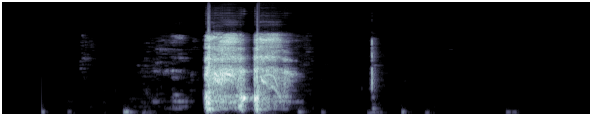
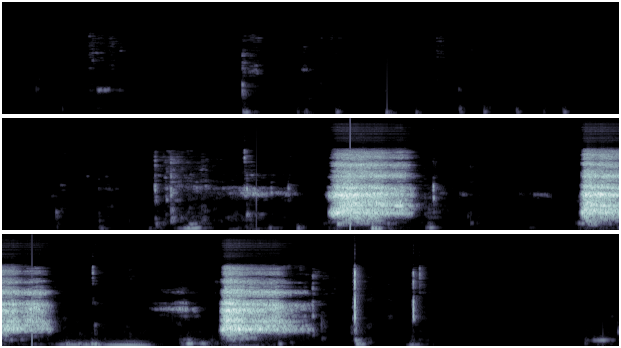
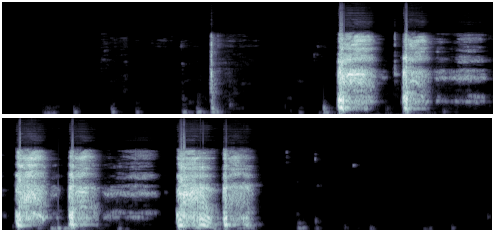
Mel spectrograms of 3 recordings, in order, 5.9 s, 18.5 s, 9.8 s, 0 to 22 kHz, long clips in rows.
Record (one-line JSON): {"cough_length": "5.9 s", "cough_amplitude": 30394, "cough_signal_mean_std_ratio": 0.27, "exhalation_length": "18.5 s", "exhalation_amplitude": 27301, "exhalation_signal_mean_std_ratio": 0.27, "three_cough_length": "9.8 s", "three_cough_amplitude": 32768, "three_cough_signal_mean_std_ratio": 0.33, "survey_phase": "alpha (2021-03-01 to 2021-08-12)", "age": "65+", "gender": "Male", "wearing_mask": "No", "symptom_none": true, "smoker_status": "Never smoked", "respiratory_condition_asthma": false, "respiratory_condition_other": false, "recruitment_source": "REACT", "submission_delay": "1 day", "covid_test_result": "Negative", "covid_test_method": "RT-qPCR"}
